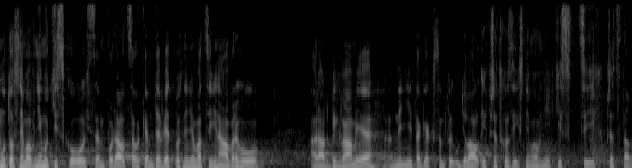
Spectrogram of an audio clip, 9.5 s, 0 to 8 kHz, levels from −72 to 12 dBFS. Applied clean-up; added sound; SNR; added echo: none; none; none; none.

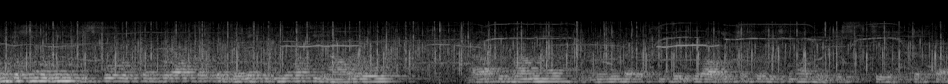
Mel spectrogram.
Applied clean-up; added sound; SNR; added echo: none; Applause; 7 dB; reverberation time 1.0 s.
